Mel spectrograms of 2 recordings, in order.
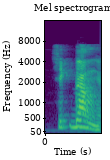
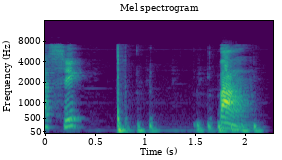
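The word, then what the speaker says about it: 식당: bunyi menjadi sang Diget Jadi anda membacanya bukan sigikdang ya sik Dang seperti ini bukan teman-teman tapi dibacanya adalah sik tang seperti ini ya sik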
